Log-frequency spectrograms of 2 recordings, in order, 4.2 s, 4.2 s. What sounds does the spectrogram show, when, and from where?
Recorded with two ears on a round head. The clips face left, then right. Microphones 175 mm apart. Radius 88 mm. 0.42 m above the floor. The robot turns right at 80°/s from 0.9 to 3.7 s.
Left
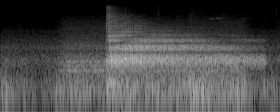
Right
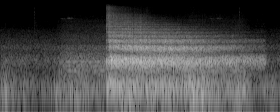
1.6 s an explosion: 175° right; by 4.0 s 5° right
